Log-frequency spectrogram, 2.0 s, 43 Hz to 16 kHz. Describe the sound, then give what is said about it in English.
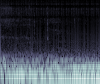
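A car drives slowly out of a parking lot, heading back down to the office on Tuesday, May 25, 2021, heard from inside the cabin as a steady low engine rumble with road noise, and a few faint clicks partway through. No one speaks. “Driving out of the parking lot, heading back down to the office.”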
